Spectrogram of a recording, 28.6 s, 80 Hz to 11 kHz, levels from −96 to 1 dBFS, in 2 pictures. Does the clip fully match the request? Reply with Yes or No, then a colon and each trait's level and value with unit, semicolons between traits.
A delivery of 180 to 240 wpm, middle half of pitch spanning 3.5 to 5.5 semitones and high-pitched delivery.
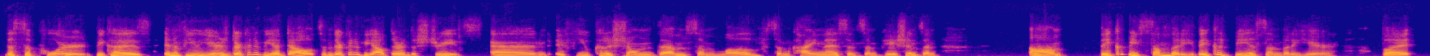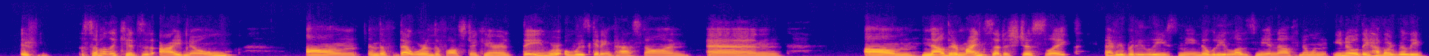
Yes: average, 195 wpm; average, 4.2 semitones; high, 205 Hz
